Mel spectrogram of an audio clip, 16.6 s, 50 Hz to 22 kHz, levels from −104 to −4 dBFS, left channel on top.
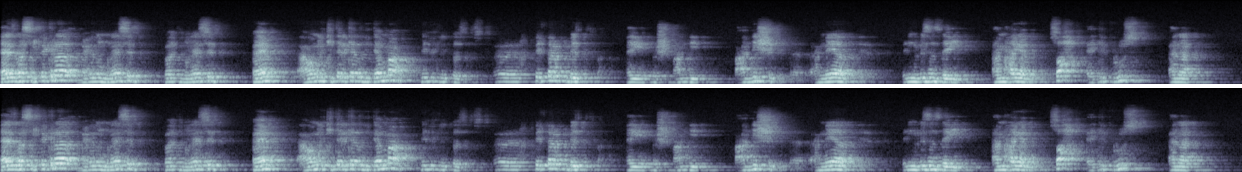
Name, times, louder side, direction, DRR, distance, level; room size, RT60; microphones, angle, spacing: voice 1, 0.0-1.8 2.2-2.9 3.4-3.6 3.9-5.4 5.6-6.1 6.6-7.7 8.4-9.3 9.8-11.5 12.0-12.8 13.2-15.1 15.6-15.8, equal, 5° right, -4 dB, 7.3 m, -23 dB
27.0 x 19.0 x 6.4 m, 0.80 s
head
